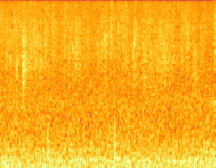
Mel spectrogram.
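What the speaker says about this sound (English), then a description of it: "The clouds are heavy and gray, and the raindrops are the size of garden peas." Rain falls steadily beneath heavy gray clouds, a soft, even patter of drops spread across the whole span, fairly quiet and with no voices.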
